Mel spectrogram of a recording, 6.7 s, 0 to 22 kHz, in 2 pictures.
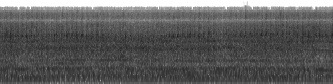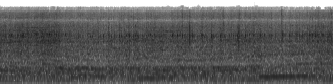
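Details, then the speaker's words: Massey Ferguson skid steer with revived, once locked-up Wisconsin 30 HP engine, running on old gas in the tank: loud steady even beat; runs good, though owner wonders if it is slightly missing. "what old hand not runs good I think it's missing or it just sounds like that I can't believe it's running on the gas in the tank"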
